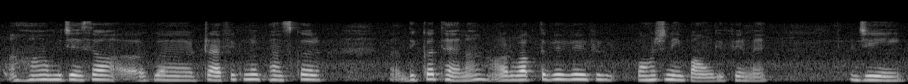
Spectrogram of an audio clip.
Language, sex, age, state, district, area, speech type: Urdu, female, 30-45, Maharashtra, Nashik, urban, spontaneous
